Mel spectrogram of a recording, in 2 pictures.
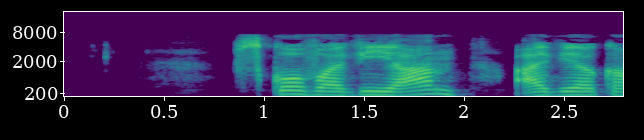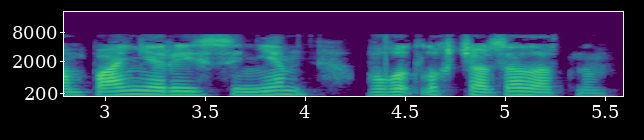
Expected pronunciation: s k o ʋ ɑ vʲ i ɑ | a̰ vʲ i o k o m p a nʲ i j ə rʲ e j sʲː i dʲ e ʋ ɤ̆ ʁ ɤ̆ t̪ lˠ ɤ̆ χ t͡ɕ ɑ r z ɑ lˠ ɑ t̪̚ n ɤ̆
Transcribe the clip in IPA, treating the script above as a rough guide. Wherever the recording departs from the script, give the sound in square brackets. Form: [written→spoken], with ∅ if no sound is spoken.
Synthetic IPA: s k o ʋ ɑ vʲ i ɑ | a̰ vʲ i o k o m p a nʲ i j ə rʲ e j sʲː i [dʲ→nʲ] e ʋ ɤ̆ ʁ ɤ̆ t̪ lˠ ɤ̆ χ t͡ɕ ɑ r z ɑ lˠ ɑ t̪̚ n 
